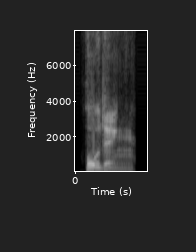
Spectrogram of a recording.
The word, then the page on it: hoarding: British English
